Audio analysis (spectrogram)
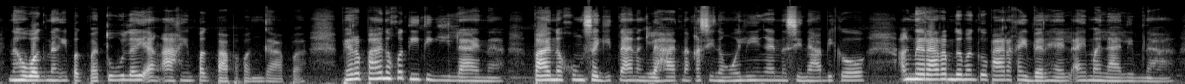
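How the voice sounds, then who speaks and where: A woman's voice: mid-range voice, natural voice. A woman playing a lovestruck, conflicted young woman narrating her own story in a confiding radio drama style. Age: young adult. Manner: confiding, earnest.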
